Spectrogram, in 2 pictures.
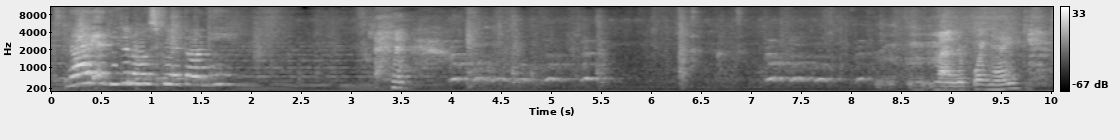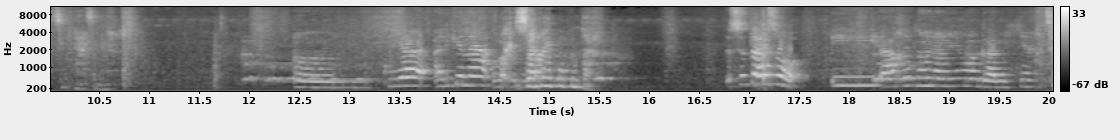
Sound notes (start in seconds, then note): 3.2 Toni chuckles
